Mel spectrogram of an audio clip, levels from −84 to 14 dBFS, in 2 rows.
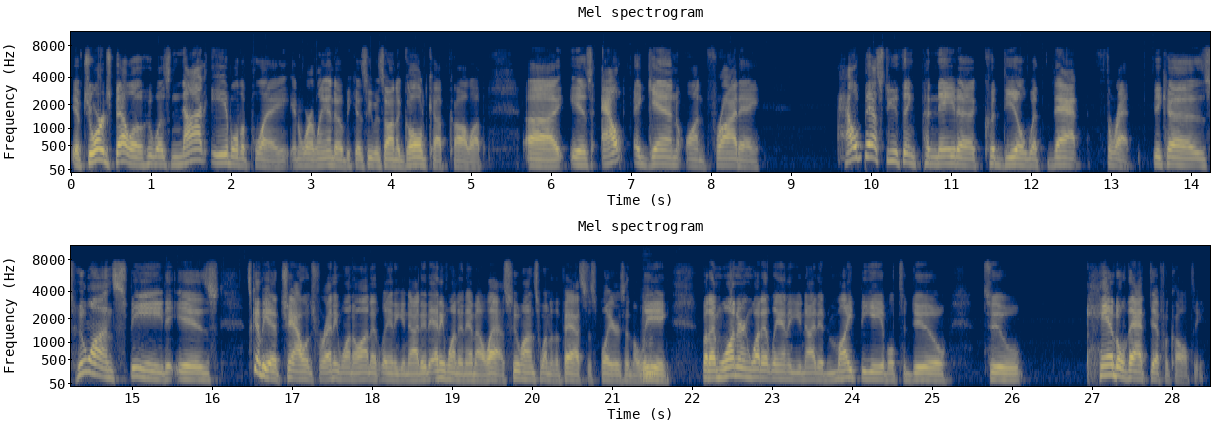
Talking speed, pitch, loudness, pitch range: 165 wpm, 125 Hz, -21 LUFS, 115-140 Hz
